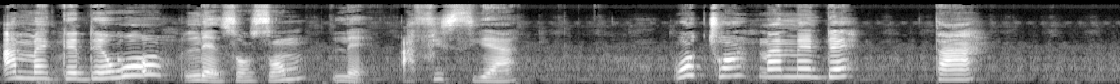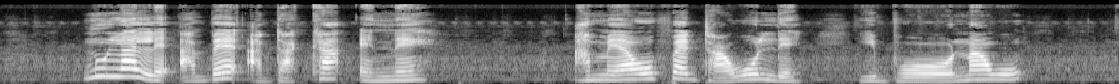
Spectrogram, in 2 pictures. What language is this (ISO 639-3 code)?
ewe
